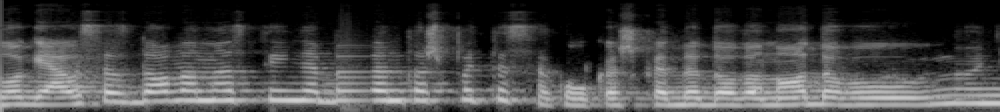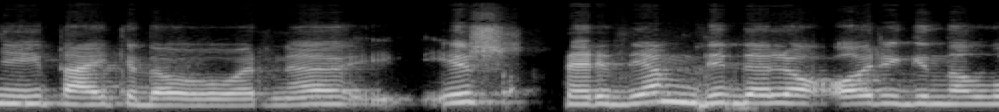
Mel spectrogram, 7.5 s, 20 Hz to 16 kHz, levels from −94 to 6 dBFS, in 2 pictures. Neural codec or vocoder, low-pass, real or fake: none; 14.4 kHz; real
